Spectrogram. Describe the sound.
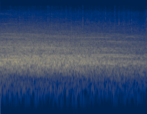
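Studio audience cheering and applauding, a dense, even roar of clapping and voices that gradually fades toward the end.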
